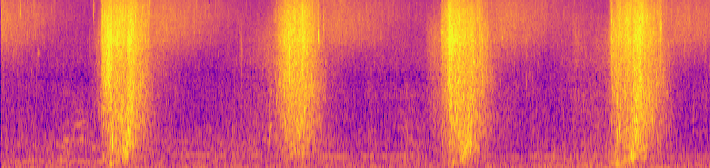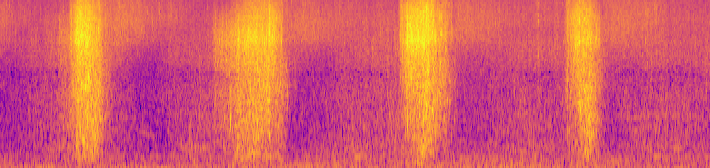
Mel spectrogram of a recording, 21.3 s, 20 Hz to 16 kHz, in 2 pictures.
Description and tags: Water wave Beach Field-recording
Recorded Tascam DR-05X
Edited: Adobe + FXs + Mastered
